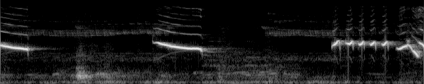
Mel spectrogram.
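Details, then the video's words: Magpie-robin in the morning, sung to coax a quiet bird into answering: two long, loud, slightly falling whistles, then a quick series of short high notes and a twisting final phrase. "Pancingan PAGI PAGI AGAR MURAI GACOR❗ murai diam pasti ikut NYAUT❗❗"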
